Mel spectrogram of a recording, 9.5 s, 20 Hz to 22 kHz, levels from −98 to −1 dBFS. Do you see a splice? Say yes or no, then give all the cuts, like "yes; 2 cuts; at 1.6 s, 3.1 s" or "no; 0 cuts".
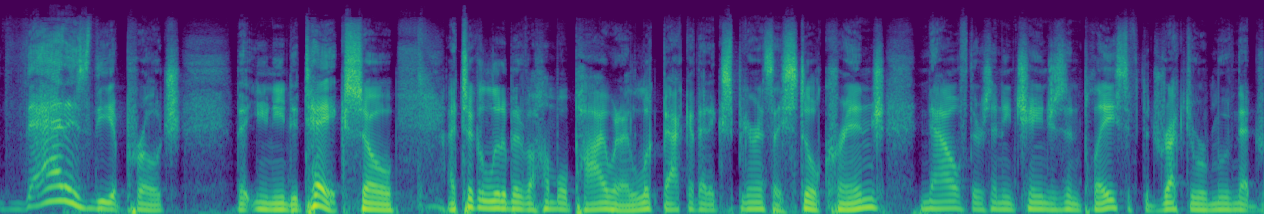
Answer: no; 0 cuts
